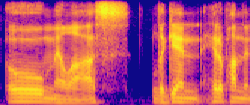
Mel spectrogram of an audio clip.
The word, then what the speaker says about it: Omelas: Wikipedia lein stated that the Sea's name is pronounced omelas lein hit upon the name of the town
